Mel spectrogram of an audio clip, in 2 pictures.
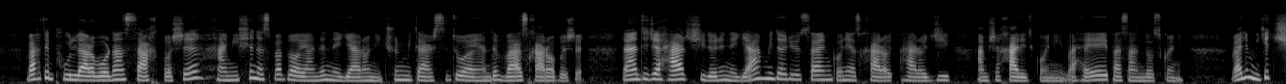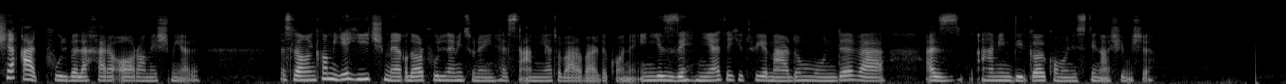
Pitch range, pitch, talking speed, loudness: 175-215 Hz, 185 Hz, 170 wpm, -30 LUFS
